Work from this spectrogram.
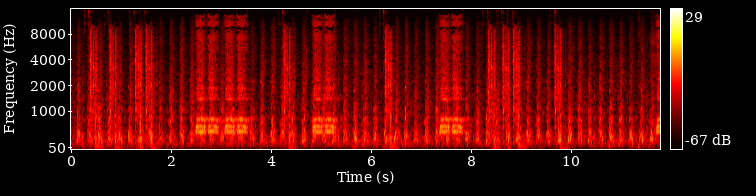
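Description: Train sounds from a Lumosity puzzle game, where small trains have to be routed to their matching stations, play as a steady mechanical rumble. Short whistle blasts repeat three times over it, with no talking.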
